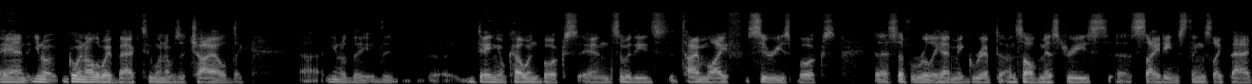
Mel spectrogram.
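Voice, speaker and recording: A man with an American accent speaks at a moderate pace in a fairly low pitch and a monotone, flat intonation. The background is quiet, and the sound is dry and close with no echo. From US, Appalachia. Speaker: podcast host interviewed as guest. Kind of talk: casual interview. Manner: halting.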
